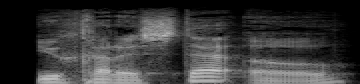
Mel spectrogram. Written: εὐχαριστεω

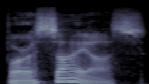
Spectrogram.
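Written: Φαρισαῖος

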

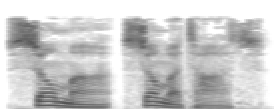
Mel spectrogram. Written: σωμα,σωματος

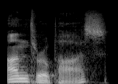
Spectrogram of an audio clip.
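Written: ἀνθρωπος

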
